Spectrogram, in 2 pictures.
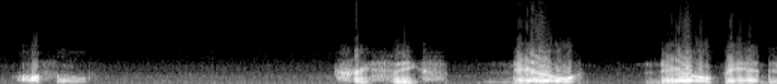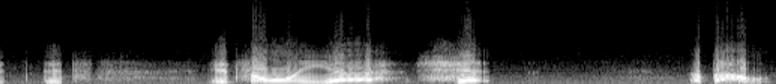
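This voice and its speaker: A man's voice: mid-range voice, dry recording. A man chatting casually on the air as a CB radio operator, swearing in passing, his voice coming through slightly mistuned and off frequency. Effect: slightly mistuned radio sound, off frequency. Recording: dull lo-fi radio with faint hum.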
